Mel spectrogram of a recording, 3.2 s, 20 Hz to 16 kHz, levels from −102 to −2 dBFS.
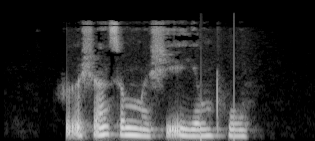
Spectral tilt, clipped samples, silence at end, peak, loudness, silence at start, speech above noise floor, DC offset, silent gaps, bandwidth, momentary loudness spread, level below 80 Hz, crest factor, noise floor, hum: -5.5 dB/octave; under 0.1%; 0.65 s; -10 dBFS; -24 LUFS; 0.65 s; 62 dB; under 0.1%; none; 9.6 kHz; 9 LU; -60 dBFS; 16 dB; -85 dBFS; none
